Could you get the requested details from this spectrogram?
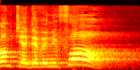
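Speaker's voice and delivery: full exclamatory reading, very high and loud. Reading a french sentence aloud with its exclamation mark, exclamatory reading. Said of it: "là, j'ai respecté l'exclamation".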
